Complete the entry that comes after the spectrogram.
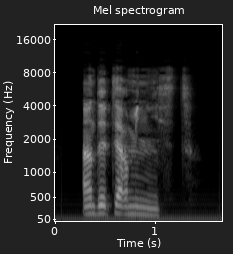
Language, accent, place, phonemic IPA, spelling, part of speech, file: French, France, Lyon, /ɛ̃.de.tɛʁ.mi.nist/, indéterministe, noun, LL-Q150 (fra)-indéterministe.wav
- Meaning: indeterminist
